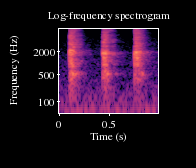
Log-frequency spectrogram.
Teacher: So you can call that the coughing sound, like k, k, k, something's hung in my throat. Or you can also just say it's a back sound because it is made in the back of the throat. And you can put your hand on your throat to show this is where the sound will be coming from.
